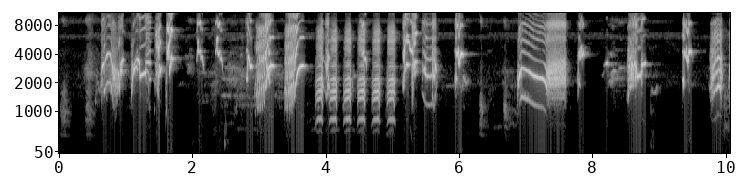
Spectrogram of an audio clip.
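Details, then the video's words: Black-winged starling sounds meant to lure wild birds: varied squawks and whistles, a fast train of evenly repeated nasal notes in the middle, then a rasping buzz and scattered chirps. "Masteran Suara pancingan burung jalak kebo"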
